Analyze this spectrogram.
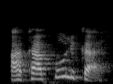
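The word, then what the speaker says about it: Акапулько: Acapulco. Same story. Accent is stresses on U and the O is like A.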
